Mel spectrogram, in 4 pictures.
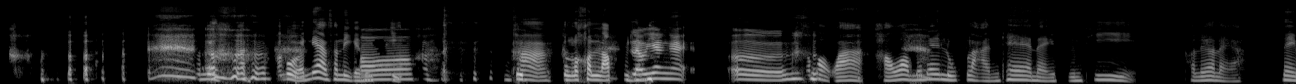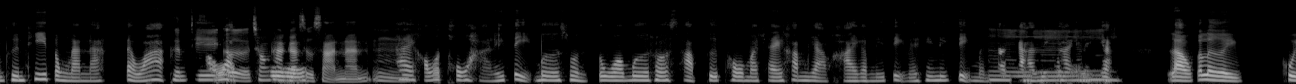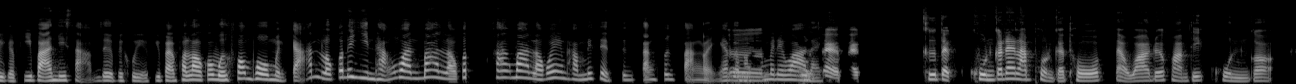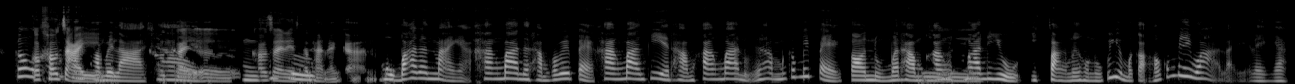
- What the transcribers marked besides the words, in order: chuckle; tapping; chuckle; in English: "Work from home"
- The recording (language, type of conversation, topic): Thai, podcast, เมื่อเกิดความขัดแย้งในชุมชน เราควรเริ่มต้นพูดคุยกันอย่างไรก่อนดี?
